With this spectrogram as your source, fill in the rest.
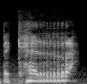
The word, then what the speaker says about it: Becerra: Can you guys roll your R's like that? Becerra.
